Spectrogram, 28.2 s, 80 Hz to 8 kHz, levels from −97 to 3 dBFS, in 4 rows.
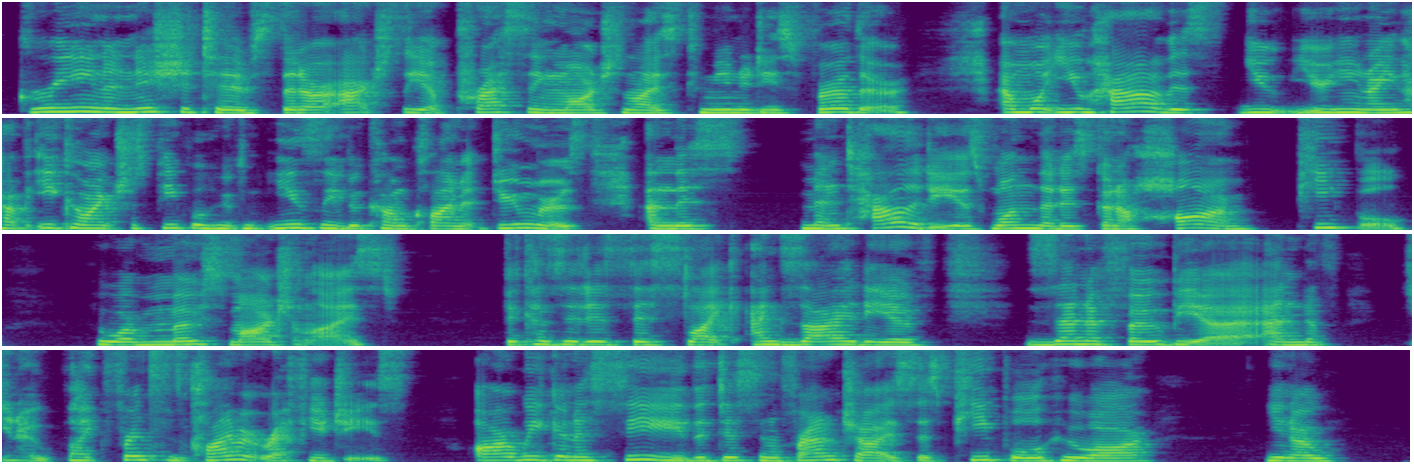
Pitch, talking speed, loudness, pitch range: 220 Hz, 155 wpm, -16 LUFS, 205-235 Hz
